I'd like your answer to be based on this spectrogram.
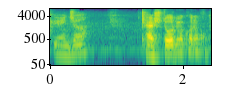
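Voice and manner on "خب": ordinary talk, nothing marked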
